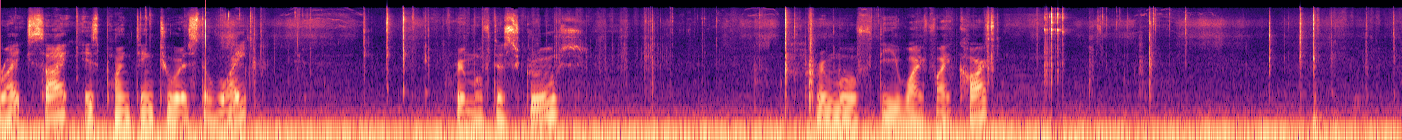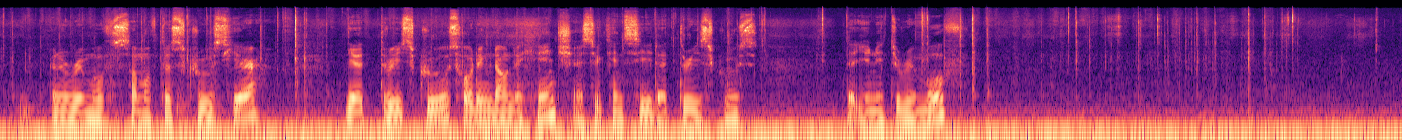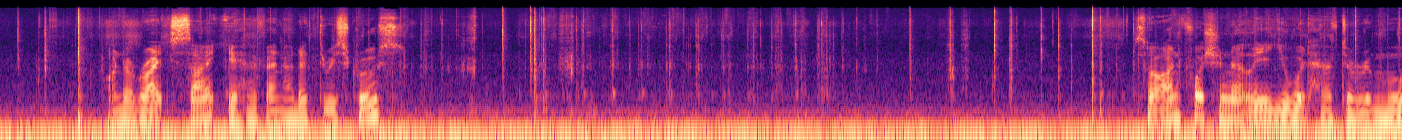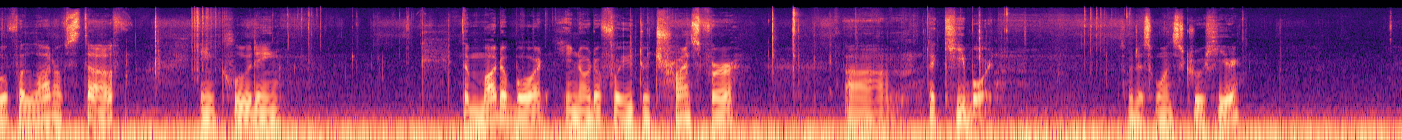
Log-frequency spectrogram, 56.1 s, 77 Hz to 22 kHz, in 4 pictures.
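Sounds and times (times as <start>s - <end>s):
low hum: 0.0s - 56.0s.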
